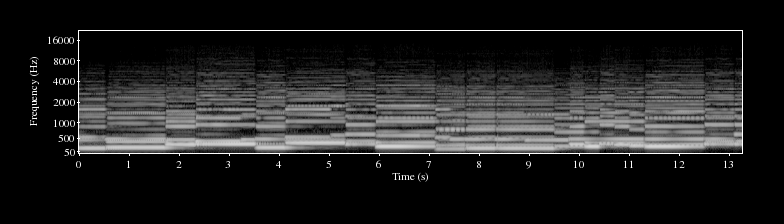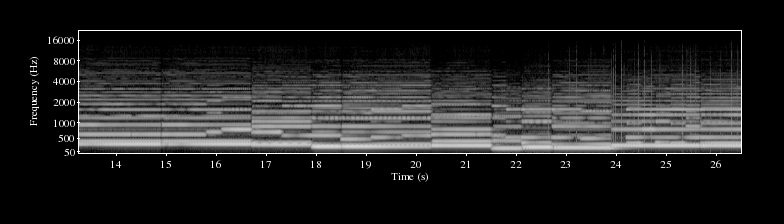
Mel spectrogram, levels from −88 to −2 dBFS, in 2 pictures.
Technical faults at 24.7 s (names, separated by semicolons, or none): train of clicks; compressed frames skipped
